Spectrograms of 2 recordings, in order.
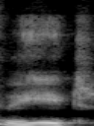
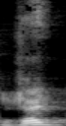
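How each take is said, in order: First: The vowel is long, like 'reed'. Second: The vowel is short, like 'red'. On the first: It is the base form of the verb. "अब यहाँ पर verb है रीड। रीड का मतलब पढ़ना।" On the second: The action happened in the past. "लेकिन बोलने में ये रेड बोला जाता है।"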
